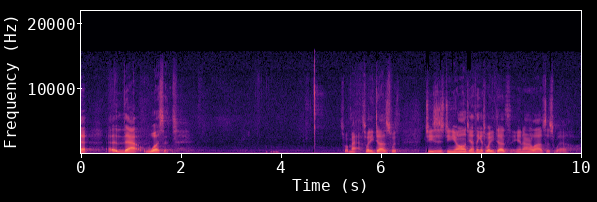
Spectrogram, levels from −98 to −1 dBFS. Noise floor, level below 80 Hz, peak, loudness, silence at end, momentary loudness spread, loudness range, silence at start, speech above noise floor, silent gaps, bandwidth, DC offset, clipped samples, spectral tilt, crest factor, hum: -64 dBFS; -68 dBFS; -16 dBFS; -36 LUFS; 0.05 s; 17 LU; 16 LU; 0 s; 28 dB; none; 16 kHz; under 0.1%; under 0.1%; -4 dB/octave; 22 dB; none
